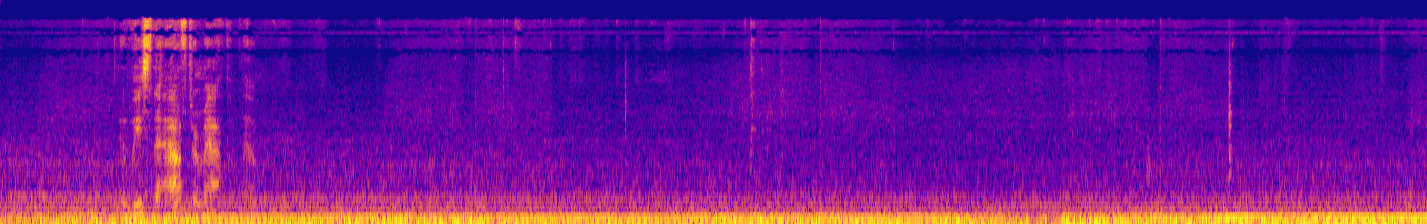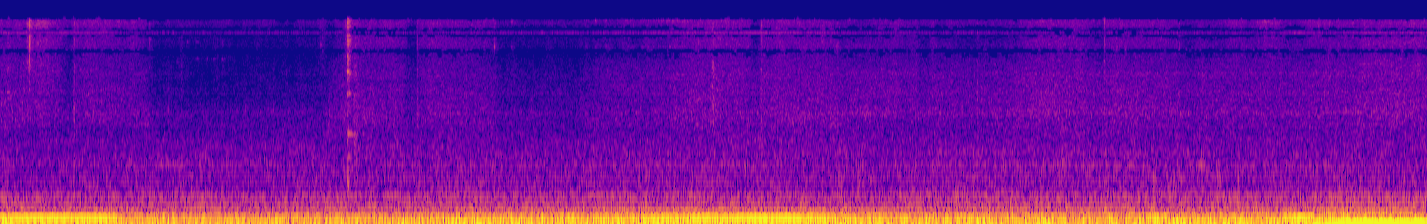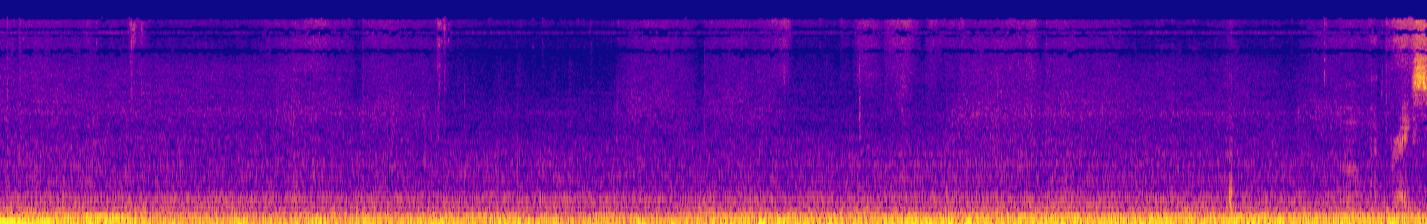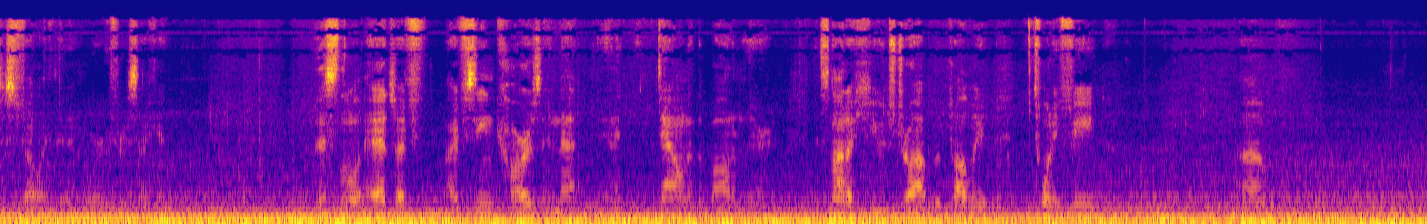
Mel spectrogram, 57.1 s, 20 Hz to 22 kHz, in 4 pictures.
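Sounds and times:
car engine: 0.0s - 57.0s.

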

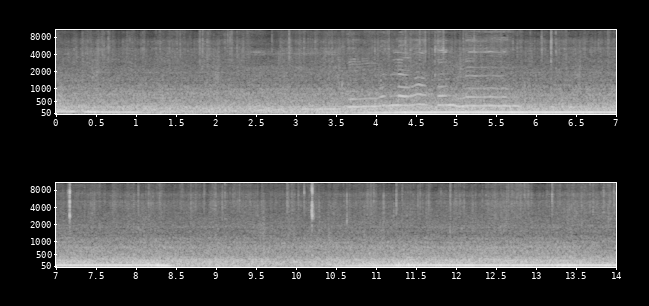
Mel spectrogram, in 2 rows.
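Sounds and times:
low drone of tyres and engine: 0.0s - 14.0s
tyres hissing on wet road: 0.0s - 14.0s.

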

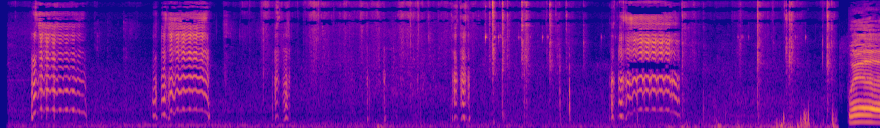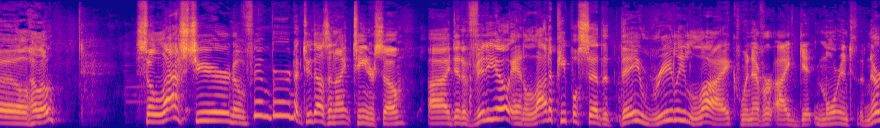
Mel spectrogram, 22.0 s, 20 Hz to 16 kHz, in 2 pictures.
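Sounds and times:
steady low rumble: 0.1s - 10.5s
goats bleating: 0.4s - 1.1s, 1.9s - 2.7s, 3.3s - 3.7s, 5.6s - 6.0s, 7.6s - 8.6s.

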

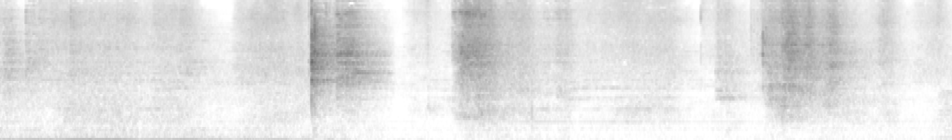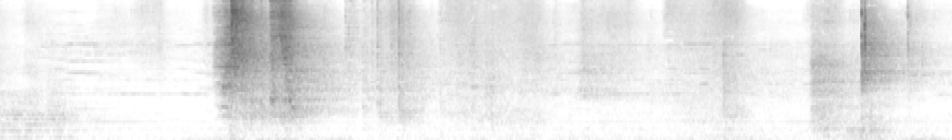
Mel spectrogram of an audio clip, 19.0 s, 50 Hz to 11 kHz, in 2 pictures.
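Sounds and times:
stone tiles scraping on wood: 2.4s - 5.2s.

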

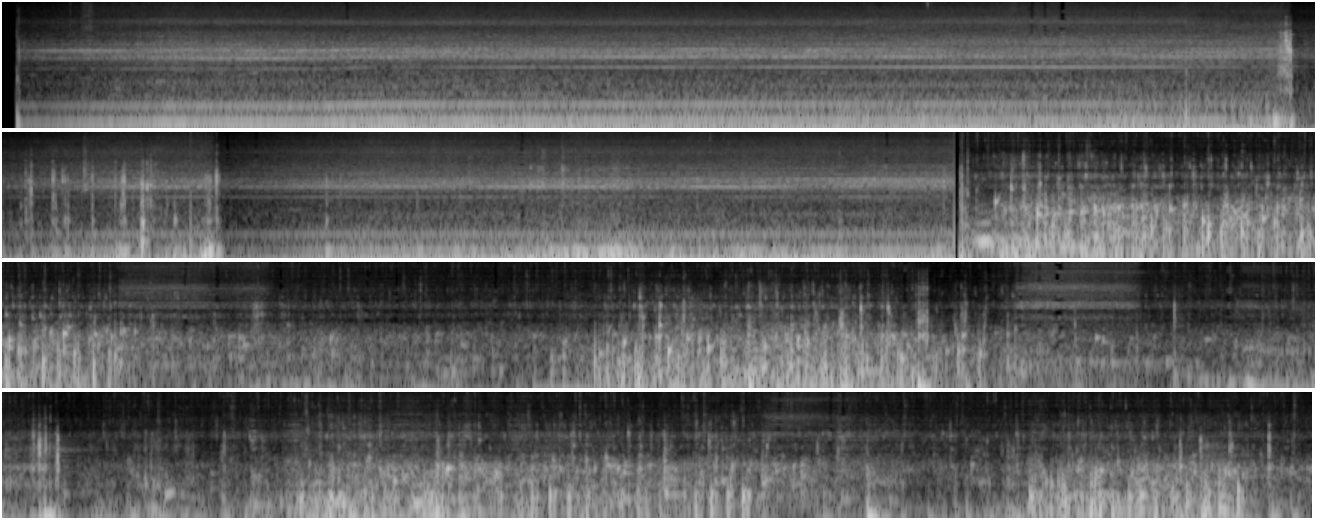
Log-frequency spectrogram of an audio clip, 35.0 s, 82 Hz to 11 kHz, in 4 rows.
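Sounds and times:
whining tones: 0.1s - 15.2s
boat engine humming: 0.1s - 34.9s
underwater bubbling and rushing water: 0.8s - 34.9s.

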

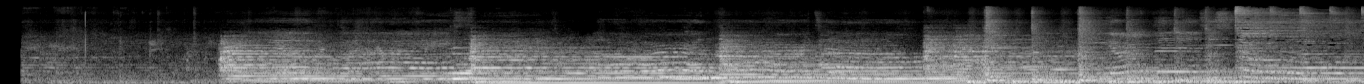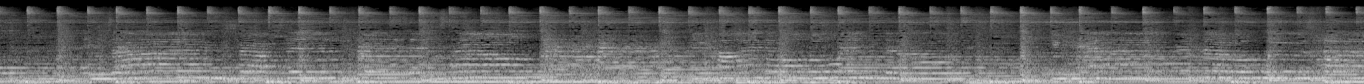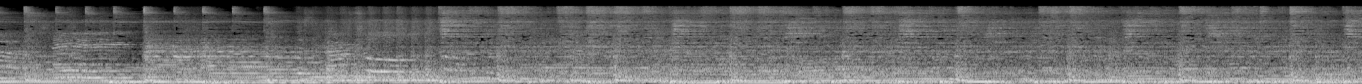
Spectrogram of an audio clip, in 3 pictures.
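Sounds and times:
live rock band: 2.0s - 40.9s
woman singing: 2.4s - 10.0s, 10.8s - 32.1s
drums steady beat: 9.4s - 40.9s.

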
